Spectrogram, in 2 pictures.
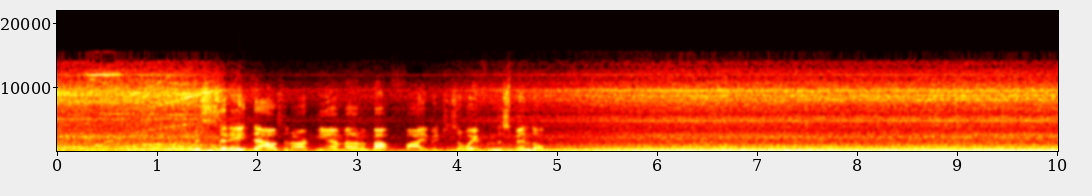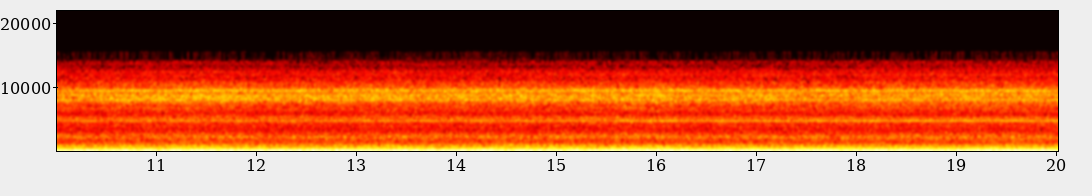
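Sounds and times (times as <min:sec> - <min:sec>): lathe spindle humming: 0:00.0 - 0:13.9.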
